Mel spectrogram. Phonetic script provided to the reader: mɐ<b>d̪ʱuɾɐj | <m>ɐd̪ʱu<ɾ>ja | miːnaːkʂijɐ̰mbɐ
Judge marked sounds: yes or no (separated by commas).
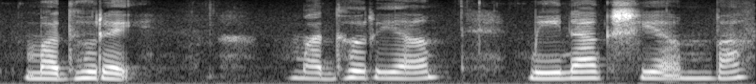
no, yes, yes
